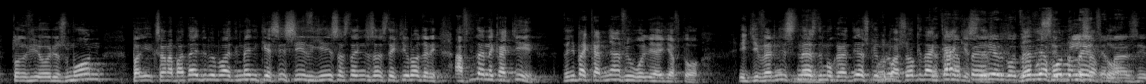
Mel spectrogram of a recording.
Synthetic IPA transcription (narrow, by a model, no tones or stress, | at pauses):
t̪o̞nðio̞ɾizmo̞n | pksɐnɐpɐt̪ɐjɐd̪ibevmɐt̪ime̞ɲice̞sisiðʝiisɐst̪eɲisɐst̪eçiɾo̞t̪e̞ɾiɐft̪it̪ɐne̞kɐci | ðe̞nipɐɾçi̥kɐmɲɐːɱfivo̞ʎiɐʝɐft̪o̞̰ | icive̞ɾnisisne̞ɐzðimo̞kɾɐt̪iɐscet̪upɐso̞cuit̪ɐŋɡɐceseiɾɣðenðjɐfonumesɐfo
